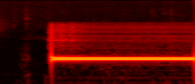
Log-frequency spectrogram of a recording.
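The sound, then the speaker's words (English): A loud, steady electronic telephone ringing tone starts abruptly after a half-second of near silence and holds unbroken to the end, with no one talking. “It's ringing.”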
